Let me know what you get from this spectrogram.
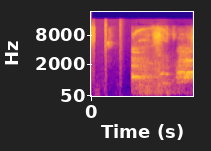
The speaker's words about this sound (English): I apologize. My dogs are barking in the background.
